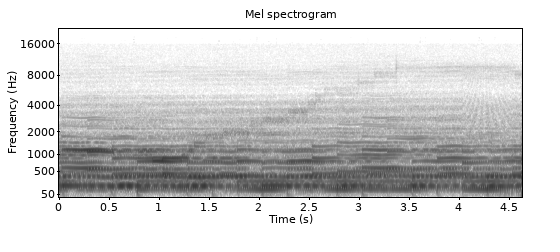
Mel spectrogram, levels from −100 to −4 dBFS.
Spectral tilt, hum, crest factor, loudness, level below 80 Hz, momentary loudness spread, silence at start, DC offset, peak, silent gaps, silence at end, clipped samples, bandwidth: -9 dB/octave; none; 14 dB; -31 LUFS; -68 dBFS; 5 LU; 0 s; under 0.1%; -16 dBFS; none; 0 s; under 0.1%; 9.6 kHz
